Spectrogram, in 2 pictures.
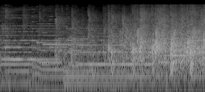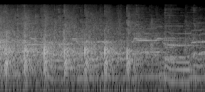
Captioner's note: applause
